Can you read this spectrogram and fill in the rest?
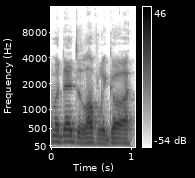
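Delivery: usual speaking voice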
